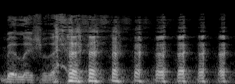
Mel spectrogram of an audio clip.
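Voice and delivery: slow creepy laughing reply. Acted. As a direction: laugh darkly through the words. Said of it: "That's creepy".

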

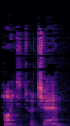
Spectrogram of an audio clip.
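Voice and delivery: usual speaking voice

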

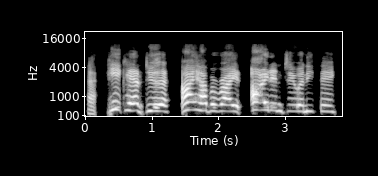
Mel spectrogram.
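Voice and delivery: high, outraged imitation; mock the husband's outrage, high. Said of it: "he was like".

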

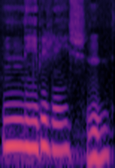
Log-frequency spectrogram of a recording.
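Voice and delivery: soft, slow, drawn-out word; mock tipsy. Host admitting his state, soft slow tipsy delivery. Mock-drunk pause before final story.

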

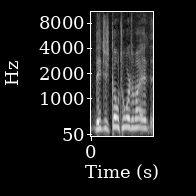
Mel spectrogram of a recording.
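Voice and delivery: ordinary delivery

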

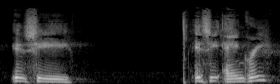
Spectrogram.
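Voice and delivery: ordinary talk, nothing marked

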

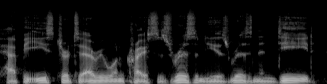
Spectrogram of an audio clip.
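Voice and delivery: usual speaking voice

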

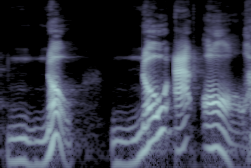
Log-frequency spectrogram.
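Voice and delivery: put-on stubborn little kid, loud and drawn out; Aiden. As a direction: refuse bedtime slowly and emphatically. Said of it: "That was, like, Aiden's emphatic".

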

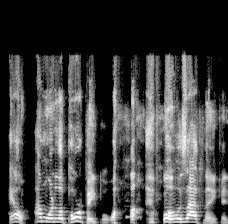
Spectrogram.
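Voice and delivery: high, amused disbelief breaking into laughter; laughing self-mockery. Real, not acted. Man realizing he was one of the poor, laughing. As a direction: crack up at your own blind spot.

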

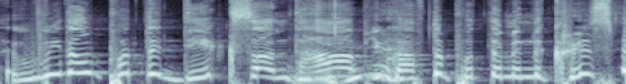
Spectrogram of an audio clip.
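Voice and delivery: hammed-up fussy complaint in a silly high voice; mock scolding character. Riffs as fridge's fussy owner.

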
